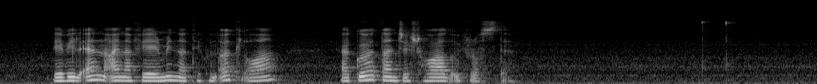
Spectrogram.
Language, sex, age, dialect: Faroese, female, 61+, Suðurstreymoy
